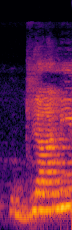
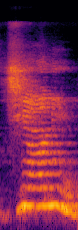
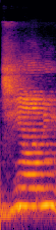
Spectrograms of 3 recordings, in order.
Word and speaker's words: ज्ञानी: में पक्का कर लीजिए ज्ञानी नहीं ज्ञानी ज्ञानी होता है ठीक है ये संस्कृत से आया है इसलिए वहां ज और य से मिलकर बना है इसलिए ये ये ग और य का इसमें कोई योगदान नहीं है अब बच गया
